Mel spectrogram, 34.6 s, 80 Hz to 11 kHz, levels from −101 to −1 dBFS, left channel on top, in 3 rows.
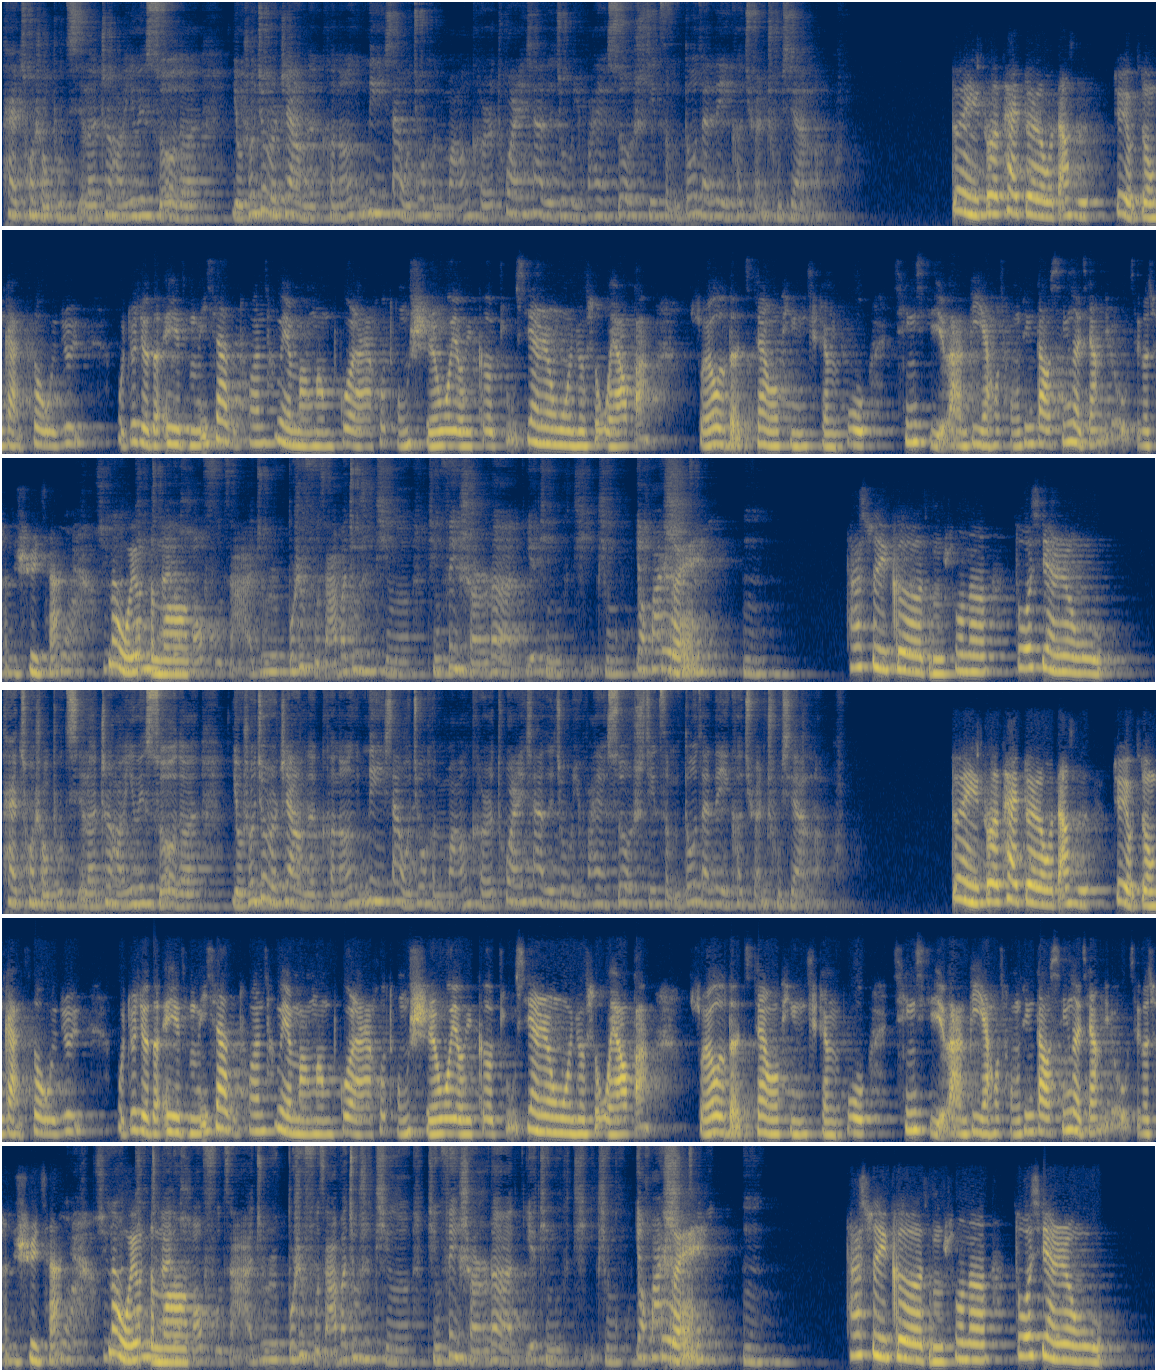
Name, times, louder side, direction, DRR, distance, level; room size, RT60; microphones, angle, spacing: voice 1, 0.0-8.3 23.6-30.8, right 2 dB, 85° right, 3.3 m, -34 dB
voice 2, 9.5-12.3 12.7-20.2 20.6-23.7 24.1-24.9 29.7-30.1 31.5-32.9 33.2-34.1, right 3 dB, 55° right, 0.9 m, -22 dB
29.0 x 27.0 x 5.1 m
head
